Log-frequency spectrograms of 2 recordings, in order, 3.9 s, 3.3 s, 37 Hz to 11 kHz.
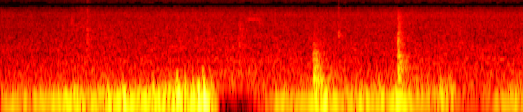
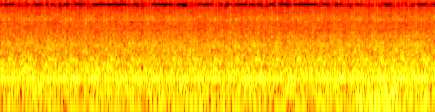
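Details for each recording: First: Ford F-150 5.4L Triton 3V V8 just started after VCT/VVT solenoid replacement: cranks, catches and settles into a steady even idle with a light tick, typical of these engines; no leaks or vibrations, sounds healthy. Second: Ford F-150 5.4L Triton 3V V8 at first start after replacing the VCT/VVT solenoid: smooth idle with a faint, quick light valvetrain ticking, no leaks or vibrations; owner says they all tick, cause not pinned down.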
